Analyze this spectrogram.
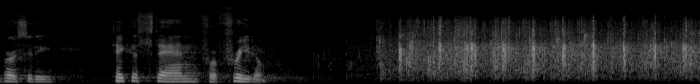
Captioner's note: audience applauding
